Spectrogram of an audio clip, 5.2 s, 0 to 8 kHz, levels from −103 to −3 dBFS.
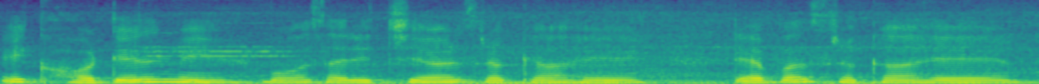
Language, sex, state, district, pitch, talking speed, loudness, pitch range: Hindi, female, Arunachal Pradesh, Papum Pare, 210 Hz, 125 wpm, -14 LUFS, 205-220 Hz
